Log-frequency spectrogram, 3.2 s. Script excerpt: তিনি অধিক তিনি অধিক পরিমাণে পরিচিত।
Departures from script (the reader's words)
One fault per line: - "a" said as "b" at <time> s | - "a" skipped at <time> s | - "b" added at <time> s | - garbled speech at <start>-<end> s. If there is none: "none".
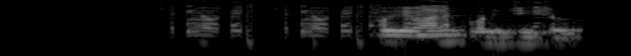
none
